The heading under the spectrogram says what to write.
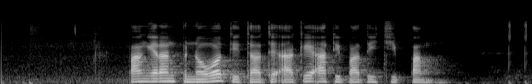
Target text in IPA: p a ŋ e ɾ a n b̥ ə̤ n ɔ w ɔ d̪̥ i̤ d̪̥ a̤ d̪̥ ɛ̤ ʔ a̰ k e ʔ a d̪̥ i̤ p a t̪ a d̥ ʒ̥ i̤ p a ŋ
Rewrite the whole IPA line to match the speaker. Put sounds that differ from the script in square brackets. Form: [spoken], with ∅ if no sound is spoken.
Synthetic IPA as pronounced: p a ŋ e ɾ a n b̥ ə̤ n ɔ w ɔ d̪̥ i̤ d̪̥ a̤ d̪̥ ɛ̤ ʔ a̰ k e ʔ a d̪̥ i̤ p a t̪ [i] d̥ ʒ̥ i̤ p a ŋ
